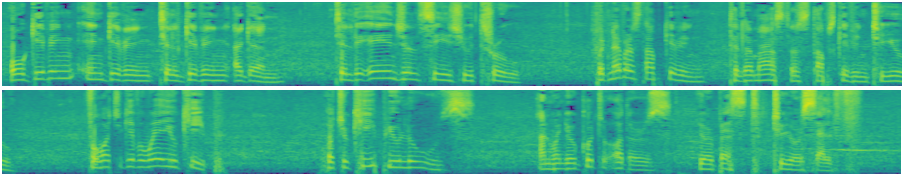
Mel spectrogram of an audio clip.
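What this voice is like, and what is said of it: Noticeable foreign accent. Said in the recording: “your accent, your beautiful accent”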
